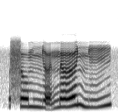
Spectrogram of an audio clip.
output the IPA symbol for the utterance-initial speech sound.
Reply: s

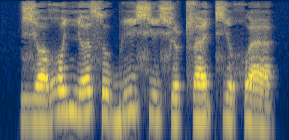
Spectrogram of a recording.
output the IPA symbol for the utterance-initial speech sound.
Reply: ʑ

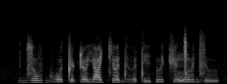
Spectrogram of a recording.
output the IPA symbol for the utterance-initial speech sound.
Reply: d͡z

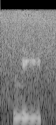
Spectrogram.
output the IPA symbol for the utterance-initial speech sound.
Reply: l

